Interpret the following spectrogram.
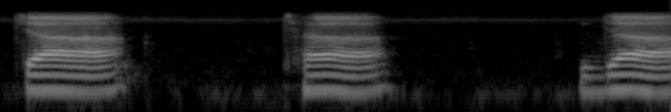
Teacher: अगर तालव्य देखें इसे च झ ञ या ये सभी क्या हैं? तालव्य होते हैं।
